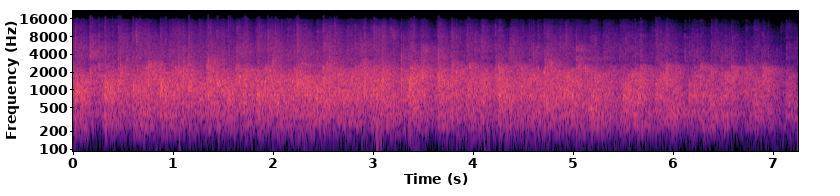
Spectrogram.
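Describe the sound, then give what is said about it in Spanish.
A church audience claps steadily in praise of God for several seconds, a dense, continuous patter of many hands at fairly even loudness, fading slightly at the very end. “Dele palmas al Rey.”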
